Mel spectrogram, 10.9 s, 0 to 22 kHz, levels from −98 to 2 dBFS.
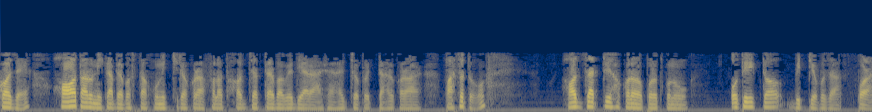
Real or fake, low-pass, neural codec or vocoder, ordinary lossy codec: real; 3.6 kHz; none; none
